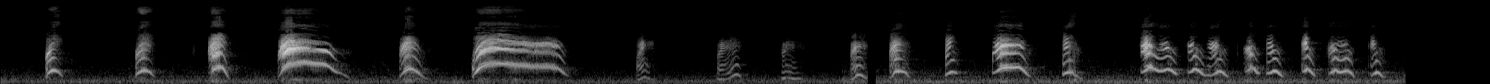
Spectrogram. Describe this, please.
erin gremlin sounds
Silly gremlin-y sounds, I suppose. Created by voice and recorded on an H4n Zoom.
creature, gremlin, growls, noises, yells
